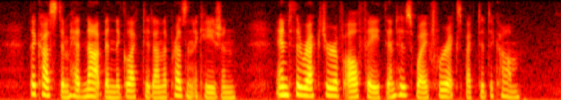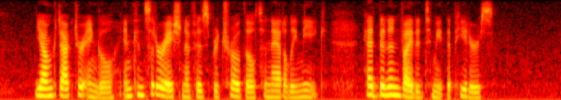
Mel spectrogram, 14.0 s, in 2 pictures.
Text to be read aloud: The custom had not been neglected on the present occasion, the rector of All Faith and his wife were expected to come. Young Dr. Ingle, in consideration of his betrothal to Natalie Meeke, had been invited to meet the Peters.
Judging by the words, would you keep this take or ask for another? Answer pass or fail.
fail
